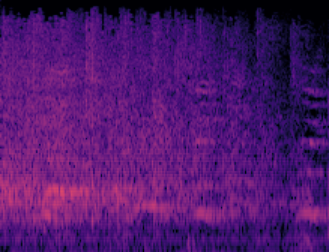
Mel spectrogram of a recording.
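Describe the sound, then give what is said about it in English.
An audience claps their hands together for the Lord in a dense, sustained burst of applause during a church service, steady throughout and rising slightly near the end, with scattered voices and cheers mixed into the crowd noise. “Give the Lord a hand clap.”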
